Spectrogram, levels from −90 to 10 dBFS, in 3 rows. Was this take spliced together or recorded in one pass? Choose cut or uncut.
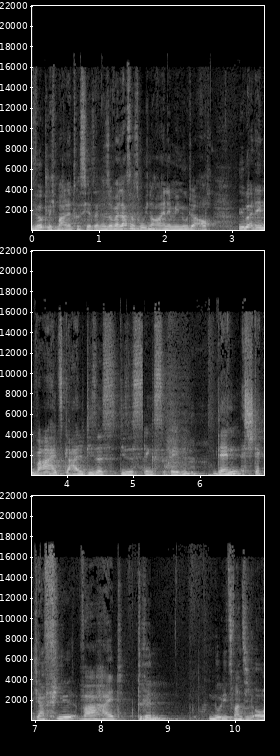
cut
